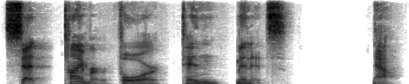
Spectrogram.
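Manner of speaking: slow flat robotic voice. Shown as a demonstration. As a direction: talk like a voice assistant robot. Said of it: "you gotta do the robotic voice".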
